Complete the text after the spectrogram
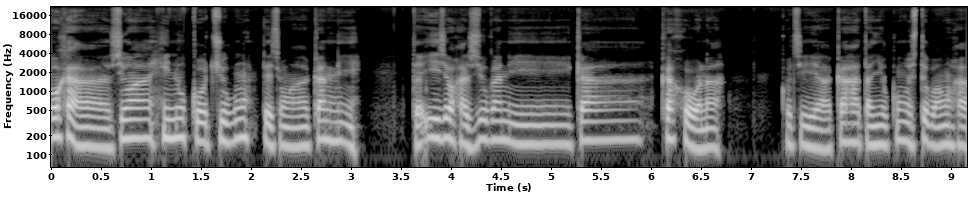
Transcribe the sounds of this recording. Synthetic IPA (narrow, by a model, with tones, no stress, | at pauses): o˦ha˧ʒu˦ã˦hi˦nũ˦ko˧t͡ʃu˧kũ˦t̪e˧t͡ʃu˧ã˧ka˦nĩ˧ĩ˧˨ | t̪e˧ʔi˦ʒo˦ha˨ʒu˦ka˦nĩ˧ka˦ka˦ho˨nã˧˨˧ | ko˧t͡ʃi˧a˨ka˦ɦa˧t̪a˧ɲũ˧kũ˦˧si˧t̪u˦βa˧ũ˦ɦa˧˨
